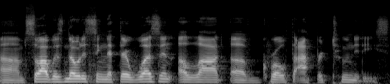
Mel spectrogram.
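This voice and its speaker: Speaking at a fairly quick pace, a man with an American accent has a medium pitch. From US Midwest, Detroit, Michigan. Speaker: podcast host, cybersecurity engineer. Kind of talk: solo podcast monologue. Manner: casual, with frequent fillers.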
